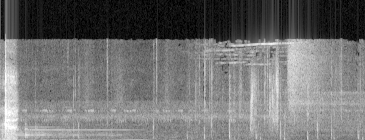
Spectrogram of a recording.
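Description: Footsteps tap on pavement at a brisk pace.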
